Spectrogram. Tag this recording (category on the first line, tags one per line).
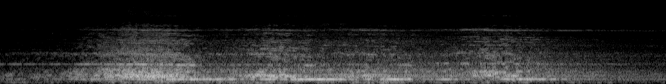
Sound effects > Vehicles
vehicle
transportation
tramway
tram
